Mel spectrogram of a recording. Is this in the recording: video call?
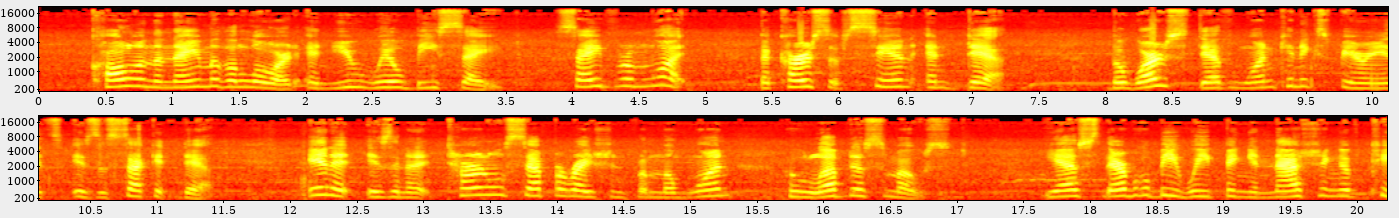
no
